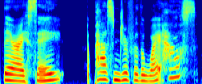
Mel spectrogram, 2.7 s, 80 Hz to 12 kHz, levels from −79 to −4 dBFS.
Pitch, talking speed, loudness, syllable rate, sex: 255 Hz, 155 wpm, -17 LUFS, 6.4 syllables/s, female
